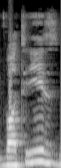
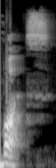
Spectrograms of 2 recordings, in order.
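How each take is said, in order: First: "what is" said as two separate words; full form. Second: "what's" run into one syllable; contracted form. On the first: Teacher shows learners the long question word, "what is" uncontracted. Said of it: "به جای اینکه بگیم". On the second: Teacher shows learners the short question word, "what's" as one syllable. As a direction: say "what's" short, ending straight in ts. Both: Shown as a demonstration.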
